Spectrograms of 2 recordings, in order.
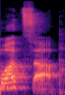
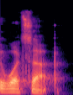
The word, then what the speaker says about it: WhatsApp: it's an app so it's pronounced what's app we use the short ass sound like black cat ah a not what's up but what'sapp what'sapp is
